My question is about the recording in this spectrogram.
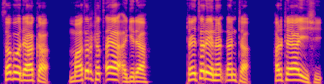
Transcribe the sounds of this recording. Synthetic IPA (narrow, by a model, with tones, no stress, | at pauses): sɐ˦boː˨da˨ha˦ka˨ | maː˨ta˦rta˦˨sʼɐ˦jaː˨ʔa˨ɡʲɪ˦daː˦ | ta˦ji˦tɐ˦ɽeː˨nɐ˦nɗɐ˦nta̰˨ʔ | ha˦rta˦jaː˦jiː˨ʃi˦ʔ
